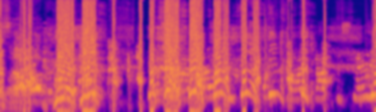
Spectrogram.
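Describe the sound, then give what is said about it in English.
A person imitates a dog, letting out a rapid string of loud, yappy barks and yelps for a few seconds. “They're in the business of being noticed, like my dog.”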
